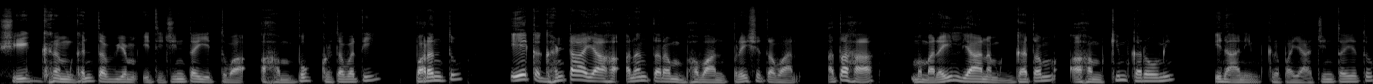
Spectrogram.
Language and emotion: Sanskrit, neutral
